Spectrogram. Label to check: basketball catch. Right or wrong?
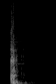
Right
